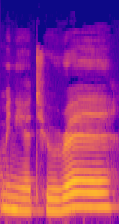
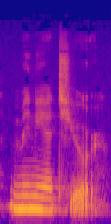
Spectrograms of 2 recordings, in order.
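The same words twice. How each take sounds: First: Miniature as mini-a-TYOO-reh; wrong pronunciation. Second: Miniature as MIN-ee-a-tyoor; correct pronunciation. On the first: Teacher rejecting a wrong miniature, mispronounced with a final reh. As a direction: miniature with an extra EH syllable at the end. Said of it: "Not miniature". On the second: Teacher giving learners the right miniature, soft min-ee-a-tyoor. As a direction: miniature with a short MIN and no extra syllable. Correct take after the wrong ones. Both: Shown as a demonstration.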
